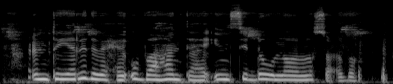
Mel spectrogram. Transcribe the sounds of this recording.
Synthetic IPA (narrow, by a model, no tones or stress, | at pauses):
ʕʊnt̪ʰɐjɐɾɪðɐwɑħɑjʔʊbaːɦɐnt̪ʰɐɦɛjʔɪnsɪɖɐwlɔːlɐsɔ̰ʕd̪ɔ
